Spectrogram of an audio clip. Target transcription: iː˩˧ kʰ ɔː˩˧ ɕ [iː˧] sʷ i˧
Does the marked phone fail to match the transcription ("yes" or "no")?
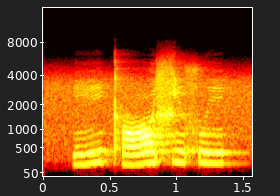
yes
